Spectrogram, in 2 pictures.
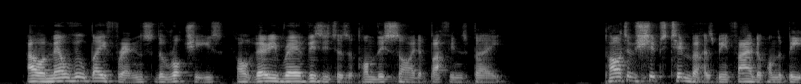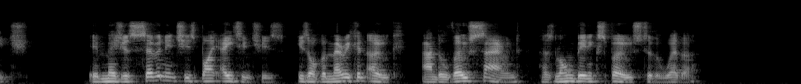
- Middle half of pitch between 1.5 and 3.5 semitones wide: No, average, 4.1 semitones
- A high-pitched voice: No, low, 130 Hz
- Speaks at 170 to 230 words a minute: Yes, average, 180 wpm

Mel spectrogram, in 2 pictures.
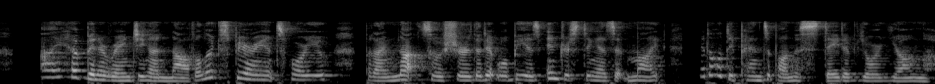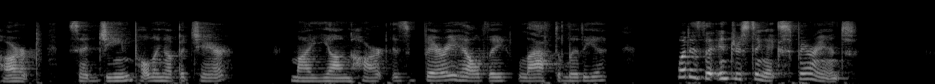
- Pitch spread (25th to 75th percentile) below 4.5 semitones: No, average, 4.8 semitones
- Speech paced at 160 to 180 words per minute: Yes, average, 165 wpm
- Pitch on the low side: No, medium, 180 Hz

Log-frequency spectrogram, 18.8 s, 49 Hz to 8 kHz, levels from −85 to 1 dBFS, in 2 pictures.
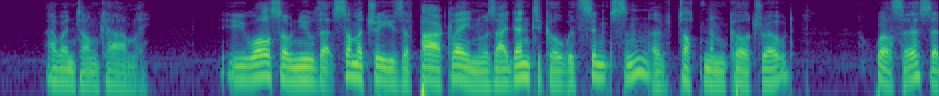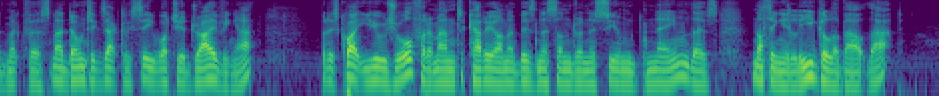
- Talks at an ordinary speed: Yes, average, 170 wpm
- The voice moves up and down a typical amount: Yes, average, 3.2 semitones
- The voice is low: Yes, low, 105 Hz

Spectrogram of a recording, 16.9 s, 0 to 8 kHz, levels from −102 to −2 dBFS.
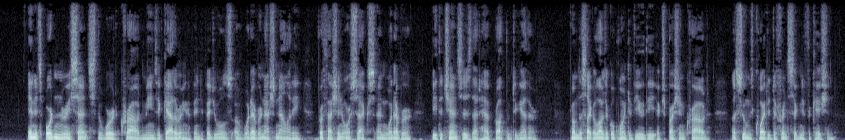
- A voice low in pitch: Yes, very low, 70 Hz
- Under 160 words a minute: Yes, average, 150 wpm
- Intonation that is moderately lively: No, narrow, 2.0 semitones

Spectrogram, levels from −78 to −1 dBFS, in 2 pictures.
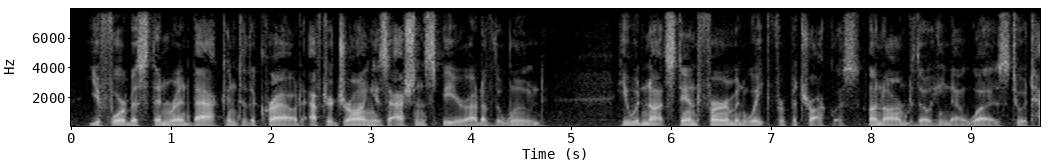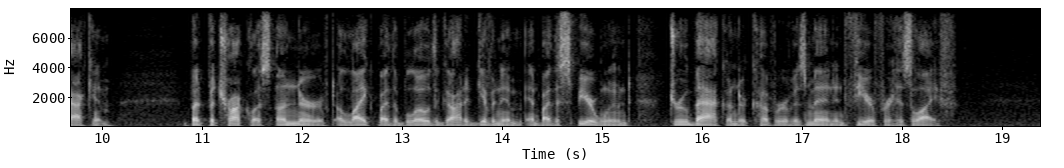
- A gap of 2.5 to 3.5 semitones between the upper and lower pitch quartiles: Yes, average, 3.0 semitones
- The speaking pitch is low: Yes, very low, 80 Hz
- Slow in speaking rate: No, average, 190 wpm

